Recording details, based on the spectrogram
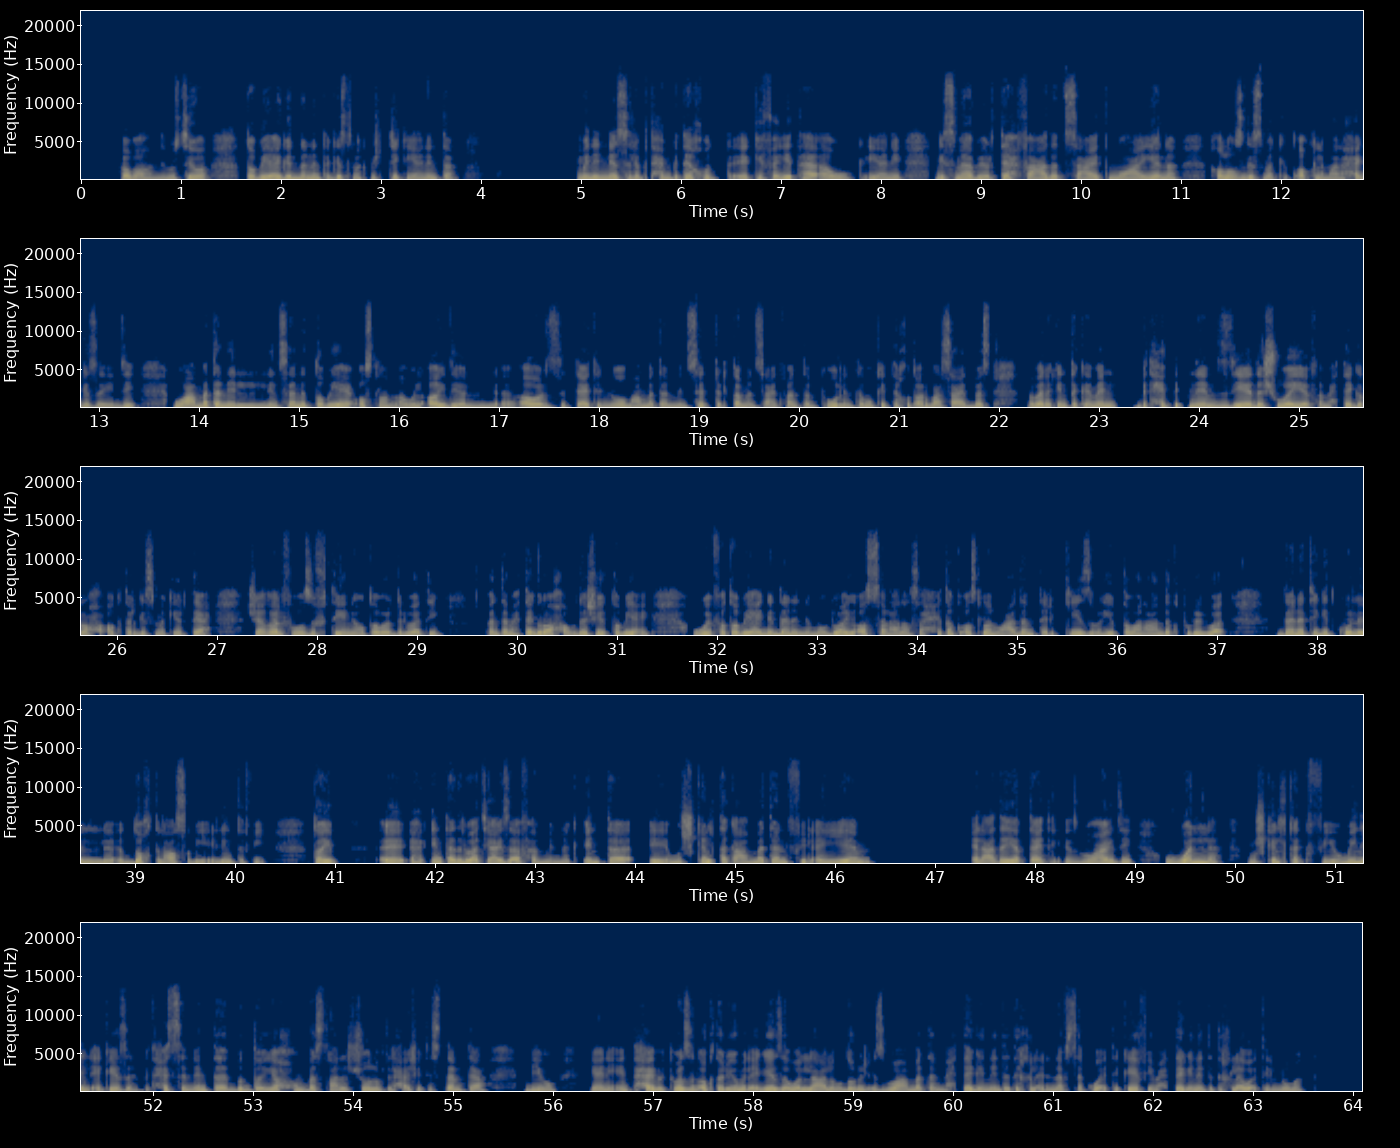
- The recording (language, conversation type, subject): Arabic, advice, إزاي أوازن بين الراحة وإنجاز المهام في الويك إند؟
- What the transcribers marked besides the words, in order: tapping; in English: "الideal hours"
